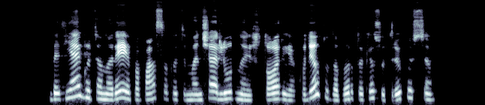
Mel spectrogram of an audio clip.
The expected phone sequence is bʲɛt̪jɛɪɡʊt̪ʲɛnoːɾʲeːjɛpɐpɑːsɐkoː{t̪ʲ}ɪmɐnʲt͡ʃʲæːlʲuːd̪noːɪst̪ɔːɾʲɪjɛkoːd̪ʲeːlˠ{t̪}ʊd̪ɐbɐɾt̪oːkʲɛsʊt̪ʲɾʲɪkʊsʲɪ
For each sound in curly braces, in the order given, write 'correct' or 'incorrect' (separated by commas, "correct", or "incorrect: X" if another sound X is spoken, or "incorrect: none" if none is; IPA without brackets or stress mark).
correct, correct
